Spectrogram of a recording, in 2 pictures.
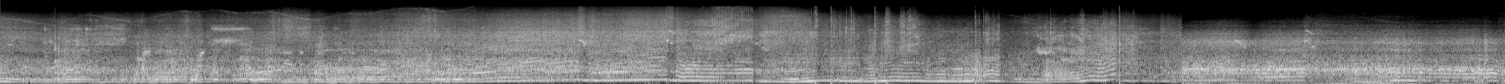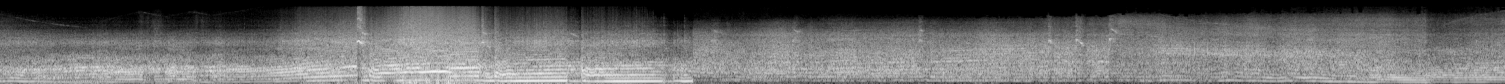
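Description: Lancia Delta Proto S7 rally car's engine revving up and down over and over as it weaves through a cone slalom, each gate bringing a drop and a fresh climb in pitch. It is loudest as the car comes close, about two-thirds of the way through.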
